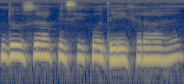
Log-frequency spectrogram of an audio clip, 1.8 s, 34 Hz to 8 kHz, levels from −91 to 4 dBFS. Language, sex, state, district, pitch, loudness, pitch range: Hindi, female, Bihar, Araria, 195 Hz, -27 LUFS, 175-210 Hz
